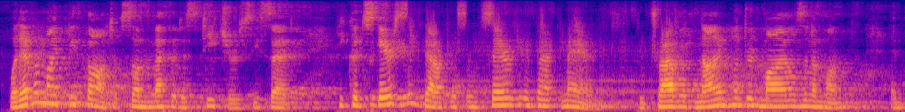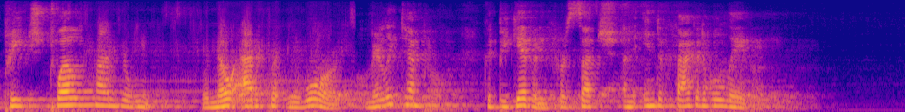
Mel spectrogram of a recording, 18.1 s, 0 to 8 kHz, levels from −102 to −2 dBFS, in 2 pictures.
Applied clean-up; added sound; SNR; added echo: neural separator model SepFormer DNS4.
